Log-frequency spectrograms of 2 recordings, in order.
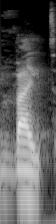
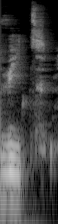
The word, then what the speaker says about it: Vite: So if you come to vitejs.dev, I like to call it Vite actually, but it's pronounced Vite.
